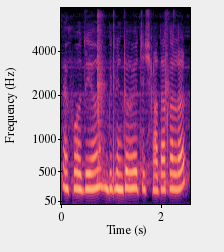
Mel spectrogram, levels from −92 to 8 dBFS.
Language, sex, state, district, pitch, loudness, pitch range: Bengali, female, Tripura, West Tripura, 240 Hz, -13 LUFS, 235-250 Hz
